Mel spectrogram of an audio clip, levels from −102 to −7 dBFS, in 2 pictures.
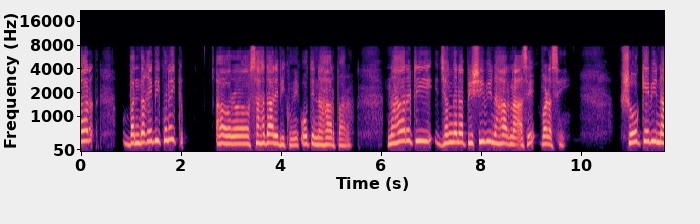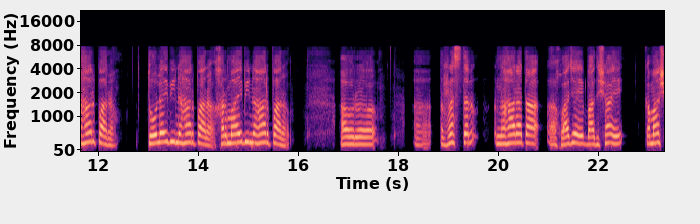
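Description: Speech runs for the whole clip with plainly audible codec damage. A rough, hissy halo sits around the speech and the sound has a smeared, underwater quality, with nothing above 7.7 kHz. This is likely Nellymoser compression, fitting the old Flash microphone codec at about 32 kbps. Weak bands starved of bits are filled with noise. That grainy hiss woven into the speech separates it from low-bitrate MP3, whose damage is warbling, swirly artefacts rather than a noisy halo.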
